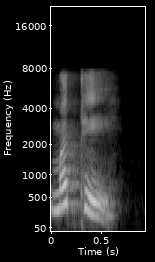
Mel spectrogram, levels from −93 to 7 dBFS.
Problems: echo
